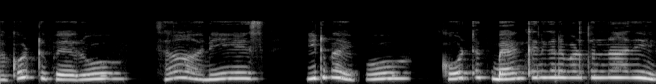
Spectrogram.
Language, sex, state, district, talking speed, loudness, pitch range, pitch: Telugu, female, Andhra Pradesh, Visakhapatnam, 90 wpm, -16 LUFS, 250-305 Hz, 270 Hz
